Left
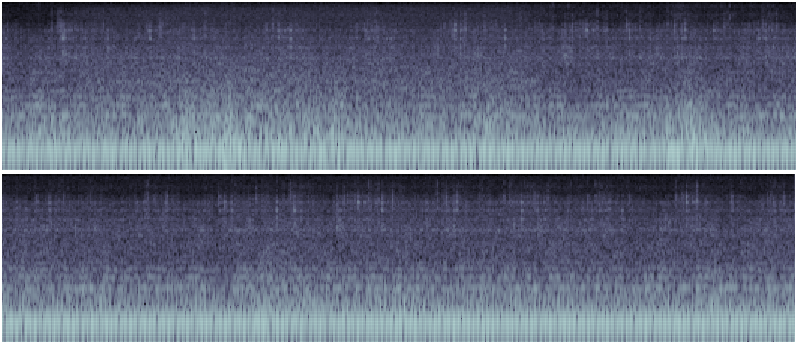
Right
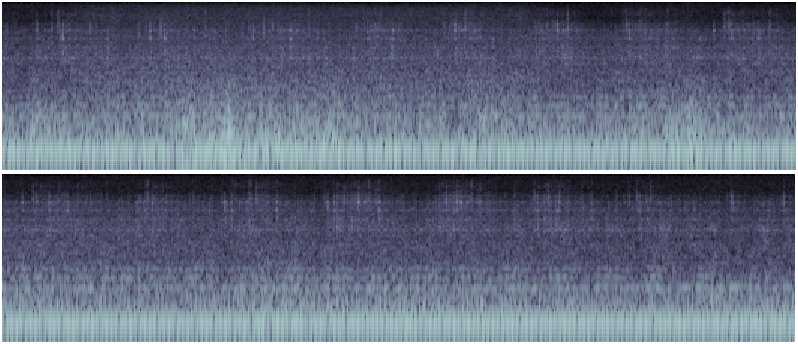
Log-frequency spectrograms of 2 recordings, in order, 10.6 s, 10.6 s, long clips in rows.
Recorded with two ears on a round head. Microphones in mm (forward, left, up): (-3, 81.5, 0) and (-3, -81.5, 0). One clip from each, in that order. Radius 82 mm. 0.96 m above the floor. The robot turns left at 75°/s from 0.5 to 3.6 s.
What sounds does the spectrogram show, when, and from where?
0.0 s an engine running: 45° right; by 10.6 s 80° left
